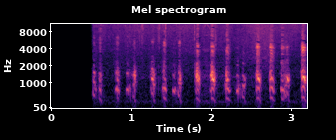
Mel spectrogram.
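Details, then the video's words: Chukar partridge beginning after a brief silence with clucking notes that build in loudness into a quick, uneven chuck-chuck series. "partridge call.partridge chukar."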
